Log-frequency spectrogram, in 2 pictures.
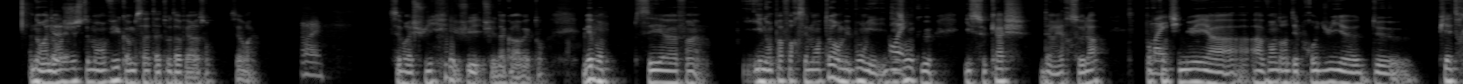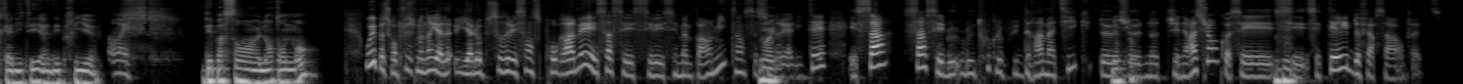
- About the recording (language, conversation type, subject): French, unstructured, Préférez-vous la finance responsable ou la consommation rapide, et quel principe guide vos dépenses ?
- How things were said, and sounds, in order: chuckle; other background noise; teeth sucking; stressed: "ça"; stressed: "dramatique"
